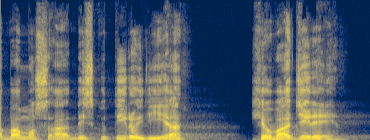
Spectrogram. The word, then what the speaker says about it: Jehová Jireh: Muy bien, la segunda hora vamos a discutir hoy día Jehová Jireh o Yahvah Jireh, si tú quieres tener la pronunciación hebrea.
